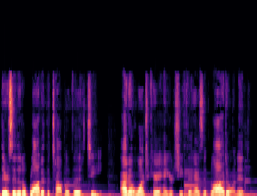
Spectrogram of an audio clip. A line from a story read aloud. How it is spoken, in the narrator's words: cried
